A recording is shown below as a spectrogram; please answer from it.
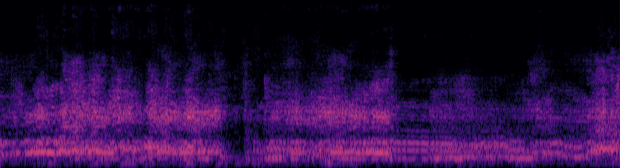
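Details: On a rainy day, a Miniature Schnauzer takes its frustration out on a mat with loud, continuous, rumbling growls that dip briefly midway, then resume with steady intensity.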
